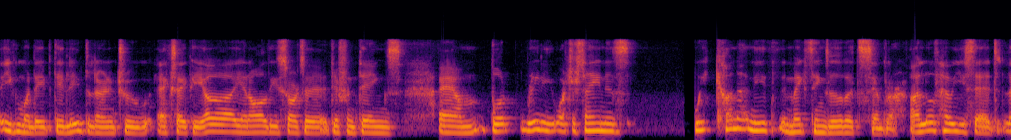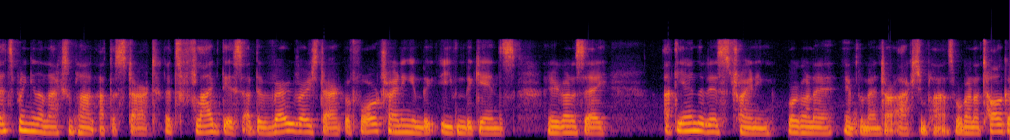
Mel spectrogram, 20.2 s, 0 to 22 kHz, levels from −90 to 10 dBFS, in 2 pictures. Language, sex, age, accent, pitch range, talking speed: English, male, 30-49, Irish, 140-175 Hz, 245 wpm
